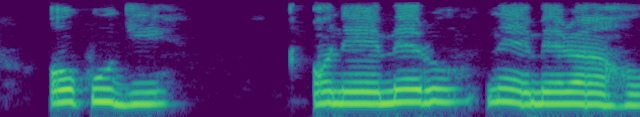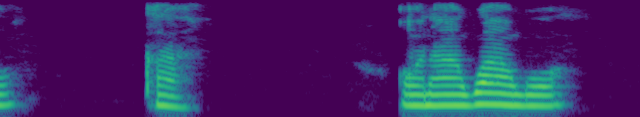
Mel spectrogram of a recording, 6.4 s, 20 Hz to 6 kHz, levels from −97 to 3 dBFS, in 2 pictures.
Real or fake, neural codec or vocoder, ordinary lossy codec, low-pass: fake; vocoder, 44.1 kHz, 128 mel bands every 256 samples, BigVGAN v2; Opus, 64 kbps; 5.4 kHz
